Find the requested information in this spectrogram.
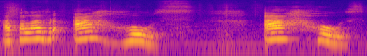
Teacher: a palavra arroz, a última sílaba, roz, ela é a mais forte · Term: oxítona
